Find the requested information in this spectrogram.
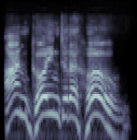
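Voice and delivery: slow, drawn-out I'm going to the home; slow wrong example. Shown as a demonstration. Teacher slowly mocking a learner's wrong phrase. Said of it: "instead of".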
